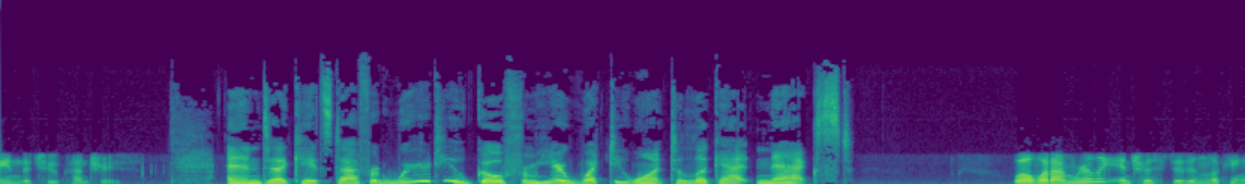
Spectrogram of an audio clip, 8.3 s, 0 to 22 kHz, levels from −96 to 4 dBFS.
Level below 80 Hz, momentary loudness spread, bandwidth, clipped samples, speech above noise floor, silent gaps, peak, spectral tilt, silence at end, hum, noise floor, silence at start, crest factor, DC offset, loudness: -62 dBFS; 14 LU; 14.5 kHz; under 0.1%; 43 dB; none; -2 dBFS; -5 dB/octave; 0 s; none; -62 dBFS; 0 s; 18 dB; under 0.1%; -18 LUFS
